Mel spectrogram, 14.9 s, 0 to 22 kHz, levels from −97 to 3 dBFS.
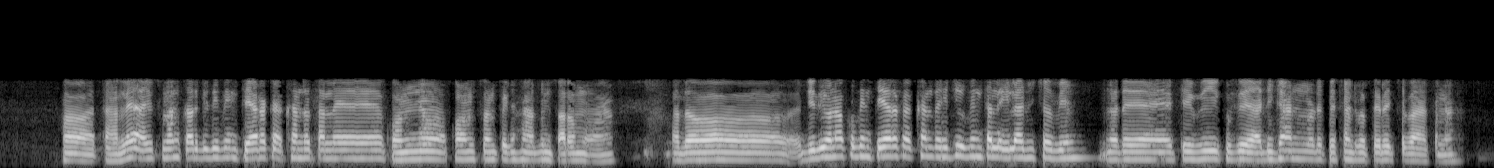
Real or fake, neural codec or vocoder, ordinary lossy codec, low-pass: fake; codec, 44.1 kHz, 3.4 kbps, Pupu-Codec; AAC, 32 kbps; 3.6 kHz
